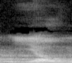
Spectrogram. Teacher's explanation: یوم میں واولین ہوا، واو ساکن سے پہلے زبر ہے، نرم آواز جلد ادا کریں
